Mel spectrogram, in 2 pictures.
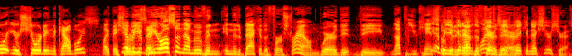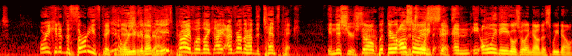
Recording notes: broadcast live from the Linc.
